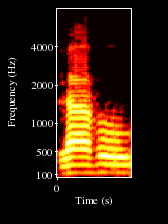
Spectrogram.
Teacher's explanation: লামটা টান হবে না, আর হাটা টান হবে।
